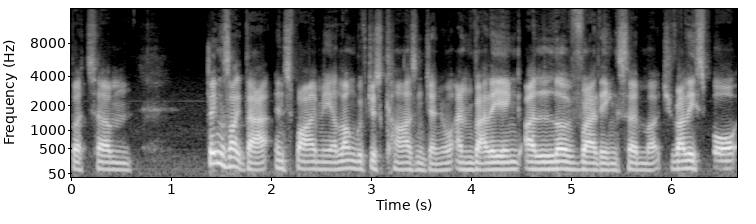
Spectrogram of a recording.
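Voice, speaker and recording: A man with a British accent at a moderate pace, in a dry, close sound with no echo. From UK. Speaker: retro gaming YouTuber. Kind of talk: casual interview chat.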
